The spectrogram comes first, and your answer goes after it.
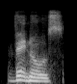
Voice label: "venose", Indian

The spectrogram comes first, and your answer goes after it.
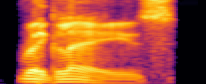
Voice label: "reglaze", British

